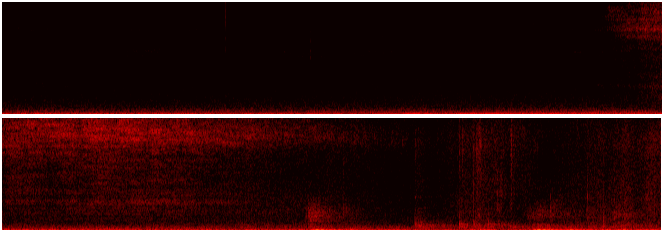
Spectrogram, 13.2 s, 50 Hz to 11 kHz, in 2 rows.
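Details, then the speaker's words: Manual auscultatory blood pressure measurement: after inflating the cuff to 130–140 mmHg, a steady air hiss as the cuff is fully deflated, with handling clicks over a low room rumble. "tão logo termina desinsuflar totalmente o manguito essa medida"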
